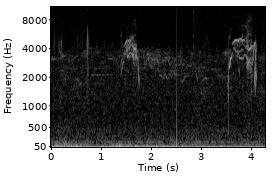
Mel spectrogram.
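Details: Osprey at a nest in Estonia, 2018: two short, high, arched chirping calls about two seconds apart, heard over a steady low rumble of wind.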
